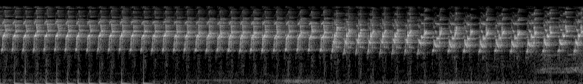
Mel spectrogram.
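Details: Lovebird singing a long chatter meant to provoke rivals, a steady stream of fast, harsh, high-pitched chattering notes, about three per second, continuing without a break before fading slightly at the end.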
